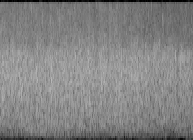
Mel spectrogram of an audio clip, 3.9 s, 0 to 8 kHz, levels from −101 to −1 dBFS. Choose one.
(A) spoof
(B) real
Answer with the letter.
B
